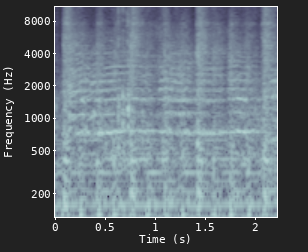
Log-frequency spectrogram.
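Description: Rock music track playing, with a skateboard's wheels and board on a concrete ledge heard underneath.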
